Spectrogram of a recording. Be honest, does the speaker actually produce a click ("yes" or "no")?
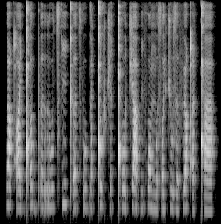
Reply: yes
